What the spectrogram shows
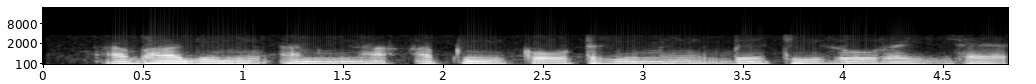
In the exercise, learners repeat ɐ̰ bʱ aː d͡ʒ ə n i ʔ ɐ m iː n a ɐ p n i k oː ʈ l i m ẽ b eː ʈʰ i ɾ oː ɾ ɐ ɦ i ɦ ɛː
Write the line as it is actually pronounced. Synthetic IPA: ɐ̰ bʱ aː d͡ʒ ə n i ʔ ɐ m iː n a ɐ p n i k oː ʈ ɾ i m ẽ b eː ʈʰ i ɾ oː ɾ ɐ ɦ i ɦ ɛː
